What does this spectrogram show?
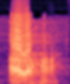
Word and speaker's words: Allah: he say allaha well he probably said uh allaha allaha it's a different pronunciation because because it wouldn't have the doubling or the shed on the lamp so it's kind of like a different dialect but the same word a same same word Allah allaha I I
